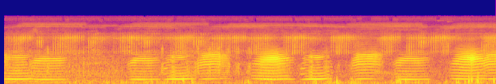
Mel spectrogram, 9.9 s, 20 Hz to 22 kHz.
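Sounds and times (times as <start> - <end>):
banded bullfrog croaking: 0.1 - 9.9
constant high hum: 0.1 - 9.9.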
